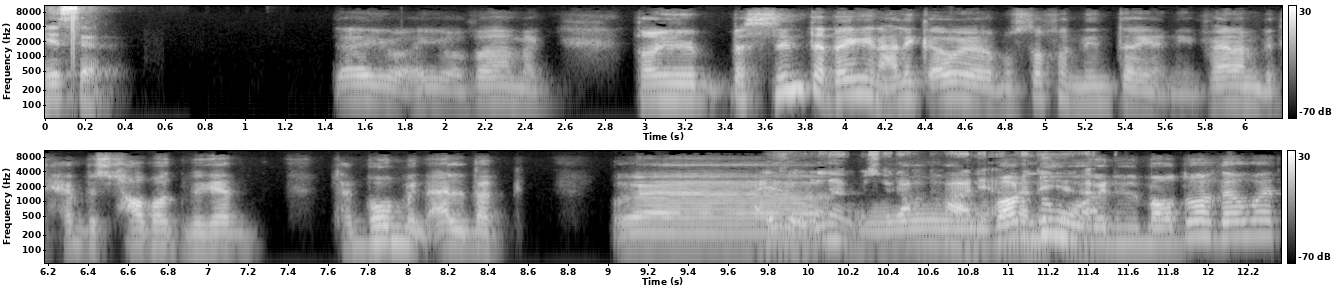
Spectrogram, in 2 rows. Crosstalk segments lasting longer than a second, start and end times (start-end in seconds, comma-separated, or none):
10.2-11.5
